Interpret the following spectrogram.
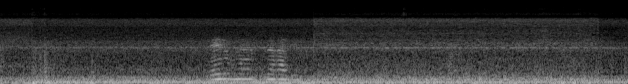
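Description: Steady low rumble of a Boeing 777-300ER cabin as the airliner taxis after landing, with a thin steady whine above it. About two seconds in, a brief phrase of the cabin announcement over the PA cuts in.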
